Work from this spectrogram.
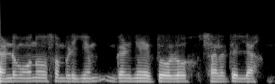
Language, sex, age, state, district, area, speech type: Malayalam, male, 60+, Kerala, Idukki, rural, conversation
